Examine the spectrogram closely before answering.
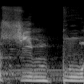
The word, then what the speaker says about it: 新婦: 奇怪啊，这个夫是妇人人的夫，啊那念作新妇呢？因为拗音哦，新妇新妇哦啊，咱这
